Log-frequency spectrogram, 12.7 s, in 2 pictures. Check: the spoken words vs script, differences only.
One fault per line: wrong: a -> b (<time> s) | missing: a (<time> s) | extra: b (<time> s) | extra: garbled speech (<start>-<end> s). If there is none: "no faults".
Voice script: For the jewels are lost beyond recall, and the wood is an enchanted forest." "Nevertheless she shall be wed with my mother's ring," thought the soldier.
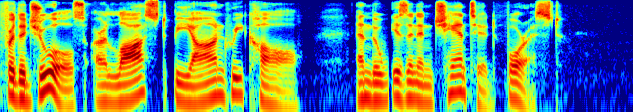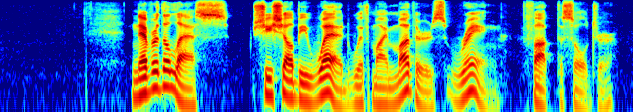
missing: wood (3.9 s)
